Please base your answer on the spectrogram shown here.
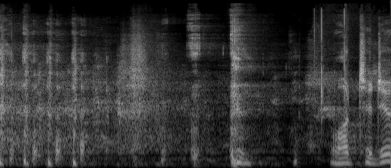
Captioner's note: audience laughs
